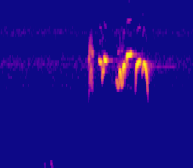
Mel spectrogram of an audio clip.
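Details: Tame sooty-headed bulbul used as a lure bird, calling to rivals near dusk. A brief burst of four or five bright, bubbly whistled notes, rising and falling, with a faint steady high hiss and a low thump before.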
